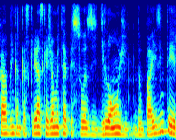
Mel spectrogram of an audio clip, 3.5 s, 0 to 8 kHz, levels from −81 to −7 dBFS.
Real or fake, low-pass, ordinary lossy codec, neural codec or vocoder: real; 7.2 kHz; none; none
